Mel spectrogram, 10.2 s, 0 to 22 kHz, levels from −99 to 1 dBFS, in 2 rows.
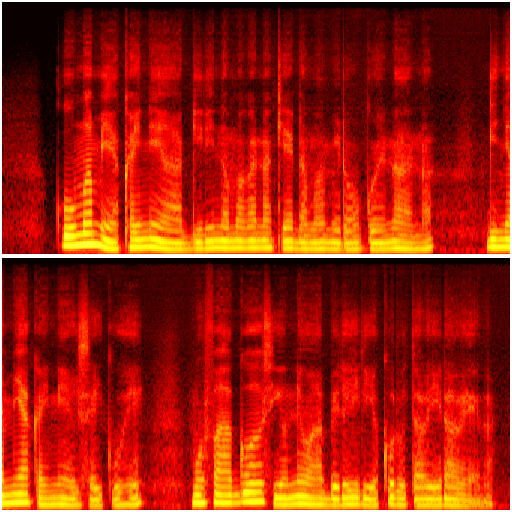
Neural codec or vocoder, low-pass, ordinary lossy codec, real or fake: autoencoder, 48 kHz, 32 numbers a frame, DAC-VAE, trained on Japanese speech; 19.8 kHz; none; fake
